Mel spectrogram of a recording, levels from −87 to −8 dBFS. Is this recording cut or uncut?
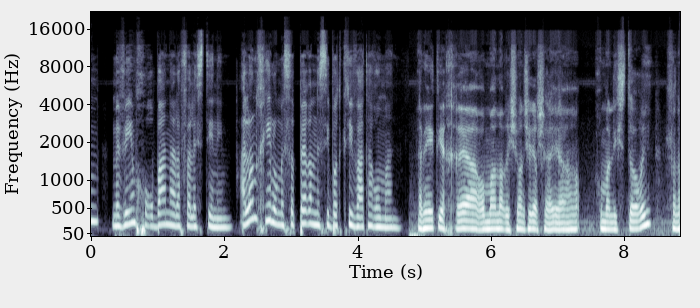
cut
